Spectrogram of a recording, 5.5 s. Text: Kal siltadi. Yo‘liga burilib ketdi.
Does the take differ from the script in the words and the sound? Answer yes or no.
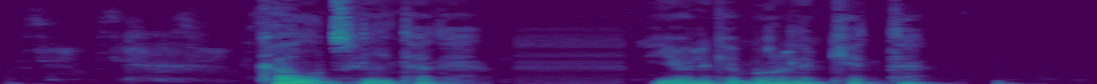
no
